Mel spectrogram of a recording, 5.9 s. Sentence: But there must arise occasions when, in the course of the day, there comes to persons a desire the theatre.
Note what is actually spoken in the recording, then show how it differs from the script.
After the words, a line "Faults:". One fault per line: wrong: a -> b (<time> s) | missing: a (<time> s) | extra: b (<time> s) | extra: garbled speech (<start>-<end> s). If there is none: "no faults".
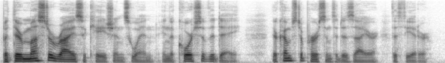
But there must arise occasions when, in the course of the day, there comes to persons a desire the theatre.
Faults:
no faults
